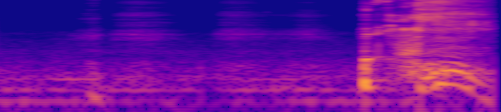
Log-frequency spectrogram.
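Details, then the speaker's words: Person sneezing in summer with sniffles, sneezes coaxed out by tickling: a couple of quick catching in-breaths, then one sharp, explosive sneeze. "Oh, fuck. Oh my god. Half a sneeze. Come on. Right there. Oh, fuck. Oh, oh my goodness. Excuse me."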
